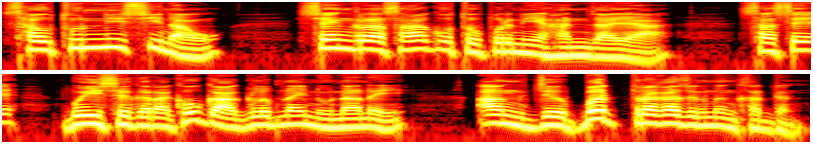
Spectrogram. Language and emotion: Bodo, angry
